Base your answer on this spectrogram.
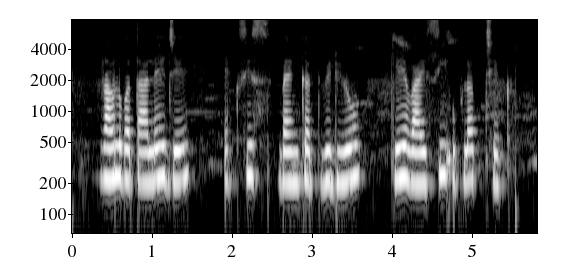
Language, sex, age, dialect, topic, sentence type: Magahi, female, 36-40, Northeastern/Surjapuri, banking, statement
